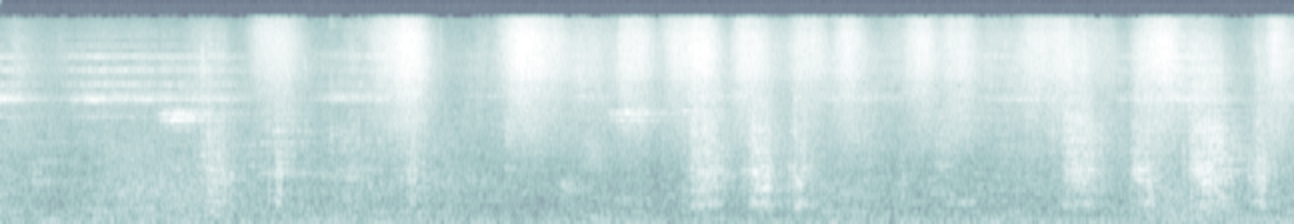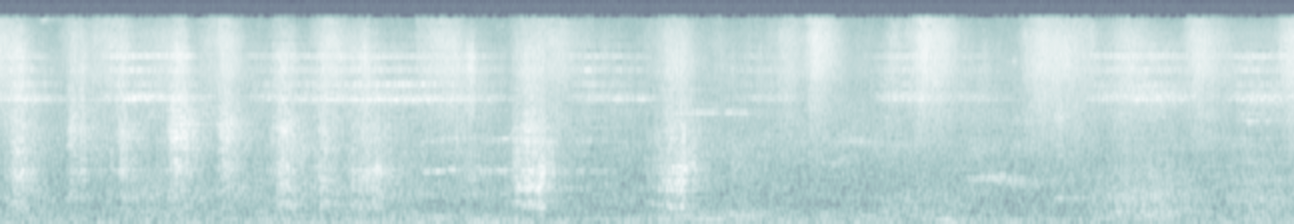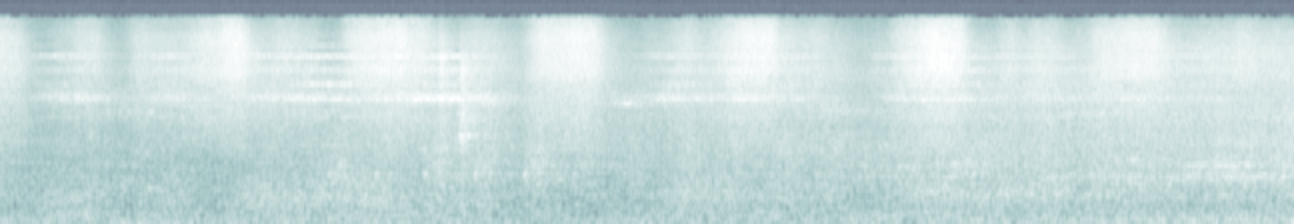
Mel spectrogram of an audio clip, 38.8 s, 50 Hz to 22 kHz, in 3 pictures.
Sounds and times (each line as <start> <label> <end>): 0.0 construction work 5.2
1.0 HVMC Sweeping 38.8
6.1 construction work 21.3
